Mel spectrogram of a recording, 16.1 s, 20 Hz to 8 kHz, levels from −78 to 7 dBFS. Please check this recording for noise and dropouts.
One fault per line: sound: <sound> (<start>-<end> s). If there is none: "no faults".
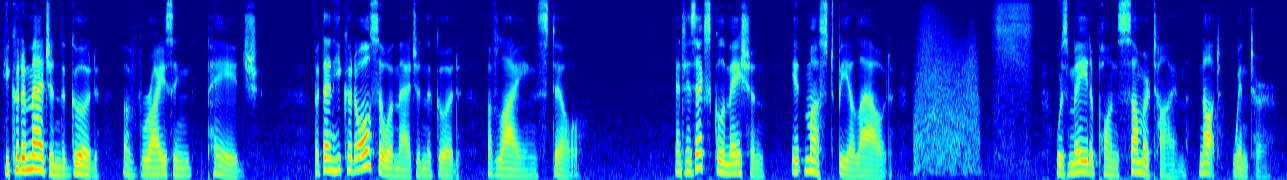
sound: sniff (11.4-13.0 s)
